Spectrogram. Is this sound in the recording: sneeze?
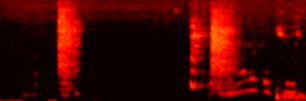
yes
